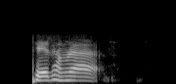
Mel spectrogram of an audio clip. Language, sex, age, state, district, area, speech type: Maithili, female, 45-60, Bihar, Madhepura, rural, conversation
